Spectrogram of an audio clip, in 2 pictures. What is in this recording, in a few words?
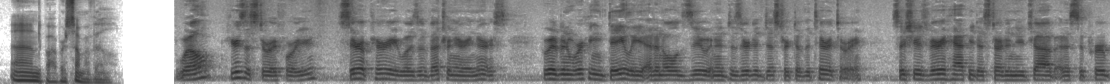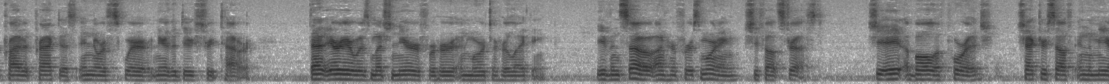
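minnesota, International Dialects of English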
